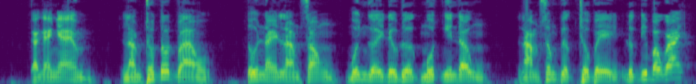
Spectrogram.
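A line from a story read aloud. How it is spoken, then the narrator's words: Loud. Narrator (Vietnamese): tên này lớn tiếng nói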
